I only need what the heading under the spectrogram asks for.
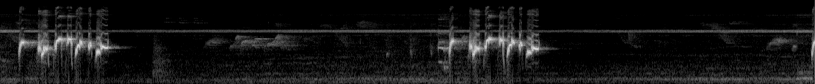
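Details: Doubled 'bernle' song of a Red-whiskered bulbul, fik-jik-fok phrasing, meant for young birds to learn. Two quick runs of six or seven lilting, up-and-down whistled notes, separated by a pause of about three seconds, with a constant thin high tone behind.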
